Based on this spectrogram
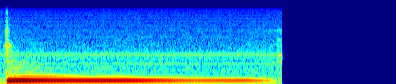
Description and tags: lofi guitar
guitar, lofi, note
